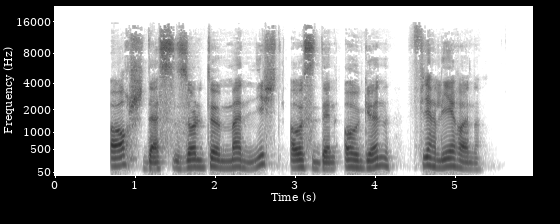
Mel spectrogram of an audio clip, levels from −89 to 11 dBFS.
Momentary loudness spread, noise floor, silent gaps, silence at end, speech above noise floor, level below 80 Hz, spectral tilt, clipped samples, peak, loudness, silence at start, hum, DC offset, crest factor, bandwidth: 8 LU; -76 dBFS; none; 0.65 s; 59 dB; -62 dBFS; -3.5 dB/octave; under 0.1%; 0 dBFS; -16 LUFS; 0.7 s; none; under 0.1%; 18 dB; 15.5 kHz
